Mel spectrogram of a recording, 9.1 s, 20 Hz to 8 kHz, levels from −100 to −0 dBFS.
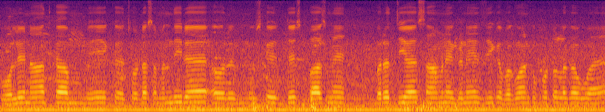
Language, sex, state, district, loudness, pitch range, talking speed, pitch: Hindi, male, Rajasthan, Bikaner, -17 LUFS, 90-105 Hz, 150 wpm, 95 Hz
